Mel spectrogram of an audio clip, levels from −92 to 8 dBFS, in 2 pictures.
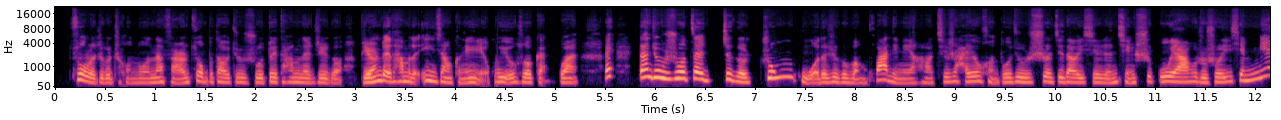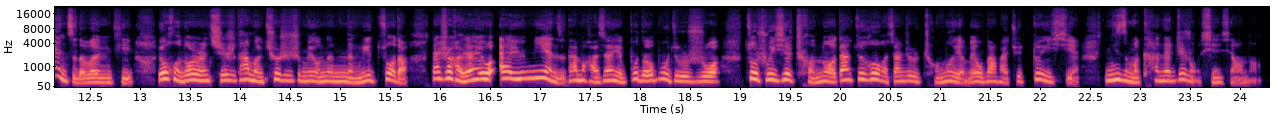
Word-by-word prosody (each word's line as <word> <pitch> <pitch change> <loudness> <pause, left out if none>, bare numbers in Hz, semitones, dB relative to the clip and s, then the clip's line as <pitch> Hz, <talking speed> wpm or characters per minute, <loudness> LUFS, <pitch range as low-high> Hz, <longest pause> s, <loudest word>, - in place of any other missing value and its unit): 做 285 -3 +3
了 185 - +2
这 175 - -5
个 170 - -1
承 165 0 -14
诺， 170 0 -7
那 190 +2 -1
反 160 -4 -5
而 165 +3 -1
做 215 +2 -2
不 190 -1 -8
到， 190 -2 -2
就 185 +1 -7
是 185 - -5
说 180 0 -4
对 195 0 -2
他 205 -1 -9
们 185 - -3
的 175 - -2
这 175 -1 -3
个 160 0 -5 0.2
别 185 - +4
人 205 +5 +4
对 245 - +5
他 215 +1 -3
们 210 - -1
的 - - -3
印 240 -3 -1
象 205 -4 -2
肯 165 -2 -10
定 180 +1 -1
也 - - -7
会 200 -1 -4
有 175 +2 -1
所 190 -1 0
改 185 +2 -8
观。 175 -1 +1
诶， 405 - -2 0.3
但 390 +1 +6
就 380 -2 +8
是 325 - +4
说， 340 +1 +6
在 305 -5 +5
这 300 - +1
个 195 -3 +3
中 360 -1 +3 0.2
国 165 -6 -1
的 185 - 0
这 200 0 -2
个 185 - -3
文 160 -1 -5
化 275 +9 +4
里 190 - -5
面 160 0 -8
哈， 170 -2 -9
其 200 +4 -8
实 220 - -6
还 205 - -4
有 220 +2 -1
很 200 -3 -9
多 190 +1 -3
就 200 0 -2
是 185 - -2
涉 200 +1 -4
及 190 +1 -3
到 190 -2 +1
一 180 - -2
些 185 0 -6
人 170 +1 -4
情 195 -3 -7
世 215 +4 -7
故 210 +2 0
呀， 195 -1 +5
或 205 - -6
者 180 - -1
说 195 +2 -2
一 195 - -3
些 220 +5 -4
面 280 +7 -1 0.2
子 175 -7 -4
的 160 +1 +1
问 180 -1 0
题。 325 - -5 0.2
有 315 - +8
很 295 -8 +1
多 270 +2 +4
人 250 0 +3
其 255 +1 -2
实 250 - -5
他 290 +1 +1
们 230 -5 +2
确 295 +8 -1
实 245 -3 -3
是 250 - -6
没 225 +1 -1
有 215 - -1
那 220 +1 0
能 195 -4 0
力 245 +4 0
做 295 +6 +1
的， - - +1 0.2
但 335 -1 +2
是 345 +1 +6
好 210 - +4
像 255 +6 +7
又 310 0 +7
碍 340 0 +6
于 320 +1 +4
面 350 - +3
子， 160 - -6
他 255 +2 0
们 260 - +2
好 185 -3 -1
像 255 +3 +2
也 200 - 0
不 310 +12 -3
得 245 0 +2
不 295 +1 -2
就 230 -1 -2
是 215 - +1
说 215 +1 +1 0.2
做 325 -3 +5
出 290 +3 0
一 - - +4
些 285 +3 +3
承 185 -6 -6
诺， 215 -3 +2
但 270 +1 +4
最 305 - +1
后 295 +1 +4
好 225 - -4
像 220 +3 -4
就 230 - -4
是 215 - -3
承 185 -1 -9
诺 225 - -2
也 205 - -2
没 205 - -6
有 210 -1 0
办 215 0 -2
法 165 - -6
去 205 +4 -11
兑 280 -9 -1
现， 175 -2 -8 0.2
你 270 +4 +3
怎 240 - 0
么 180 -3 -1
看 245 +4 -7
待 235 0 +2
这 290 +4 -3
种 235 -2 -7
现 180 0 -7
象 - - -12
呢？ - - -17
210 Hz, 380 characters per minute, -20 LUFS, 185-260 Hz, 0.3 s, 就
